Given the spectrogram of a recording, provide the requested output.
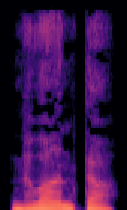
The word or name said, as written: ದಾವಂತ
